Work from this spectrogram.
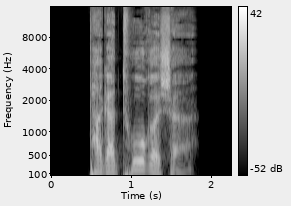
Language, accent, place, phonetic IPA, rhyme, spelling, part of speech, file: German, Germany, Berlin, [paɡaˈtoːʁɪʃɐ], -oːʁɪʃɐ, pagatorischer, adjective, De-pagatorischer.ogg
- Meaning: inflection of pagatorisch: 1. strong/mixed nominative masculine singular 2. strong genitive/dative feminine singular 3. strong genitive plural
